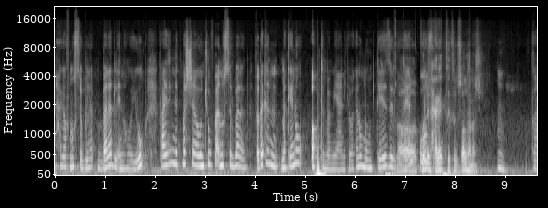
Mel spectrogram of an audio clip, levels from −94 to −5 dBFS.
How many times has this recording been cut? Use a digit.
0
